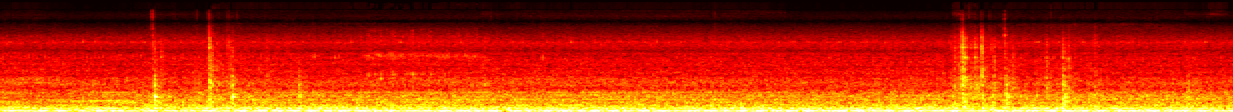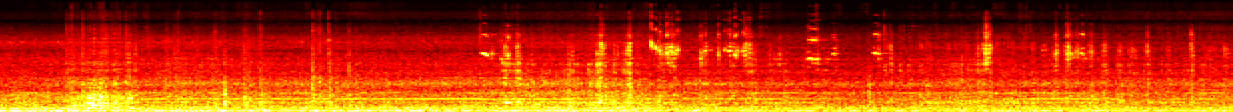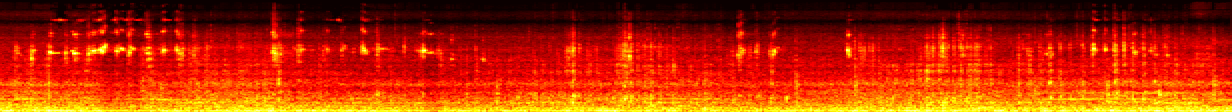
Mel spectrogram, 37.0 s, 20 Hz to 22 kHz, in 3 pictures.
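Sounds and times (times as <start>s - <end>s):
diesel engine running: 0.0s - 36.9s
steady whine: 0.0s - 36.9s
metal parts squeaking and clicking: 24.6s - 29.6s.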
